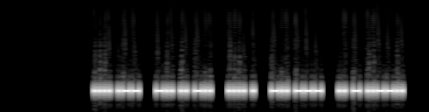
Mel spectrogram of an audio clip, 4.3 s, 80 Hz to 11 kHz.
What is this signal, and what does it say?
Morse code, heard as a keyed tone, about 53 wpm, 700 Hz. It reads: HW DID HE DO IT?
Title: Sentences from Top 100 Words and Abbreviations 50wpm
